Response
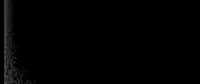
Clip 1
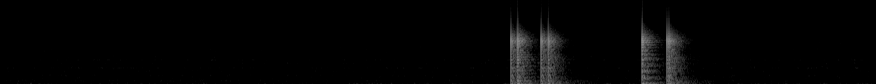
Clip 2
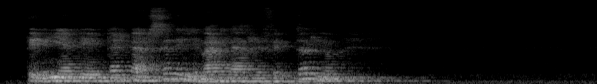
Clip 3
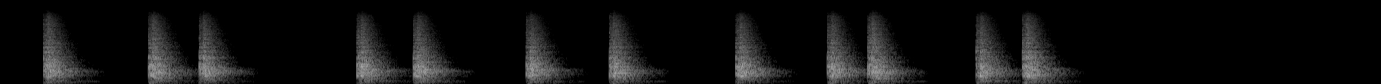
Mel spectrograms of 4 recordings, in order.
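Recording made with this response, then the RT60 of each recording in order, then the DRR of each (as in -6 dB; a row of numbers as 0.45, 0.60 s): 3; 0.45, 1.0, 0.65 s; -1.5, -10.0, 0.5 dB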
